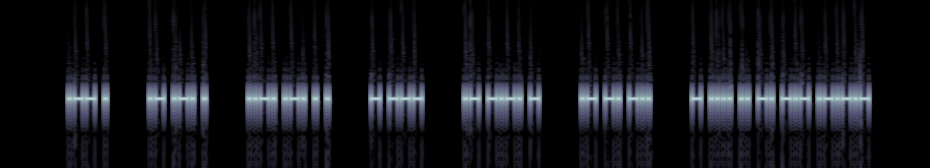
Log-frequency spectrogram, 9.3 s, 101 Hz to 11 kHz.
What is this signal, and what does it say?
Morse code, heard as a keyed tone, about 40 wpm, 700 Hz. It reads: WE ARE FREE TO ACT AND THINK.
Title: 2x Word-Spacing - Sentences from Top 500 Words - 40wpm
